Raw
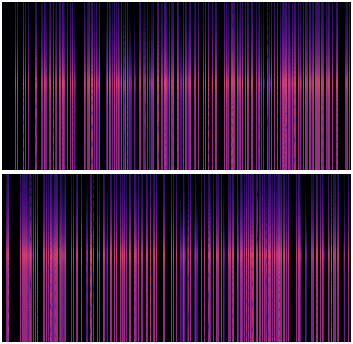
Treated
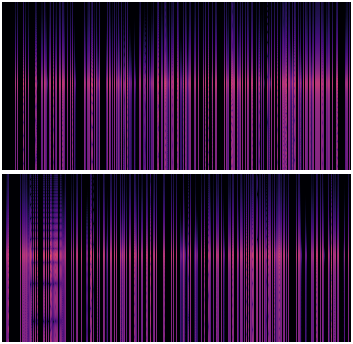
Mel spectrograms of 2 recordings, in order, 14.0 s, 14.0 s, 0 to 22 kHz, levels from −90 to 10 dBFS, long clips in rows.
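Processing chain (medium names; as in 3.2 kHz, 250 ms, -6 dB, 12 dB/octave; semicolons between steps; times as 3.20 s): 7.55–8.17 s: comb 1 ms, depth 80%; trim -5 dB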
